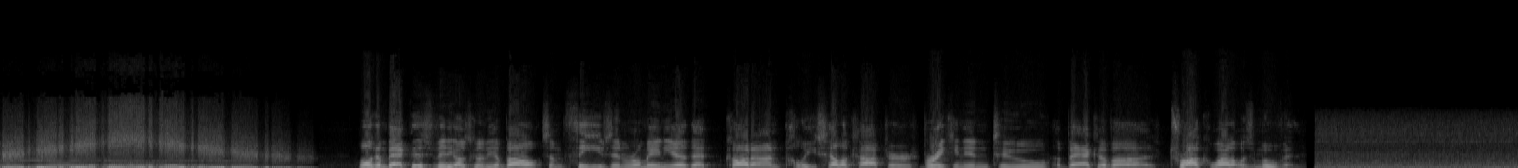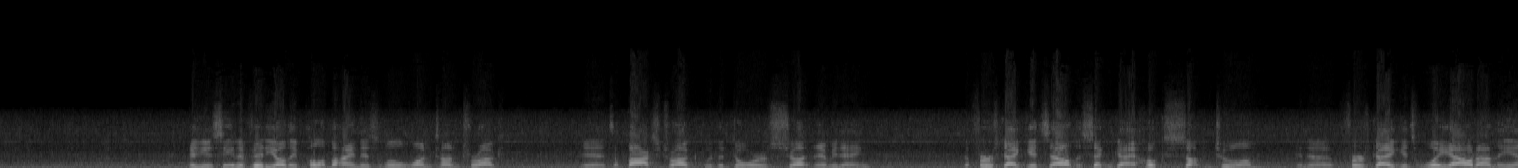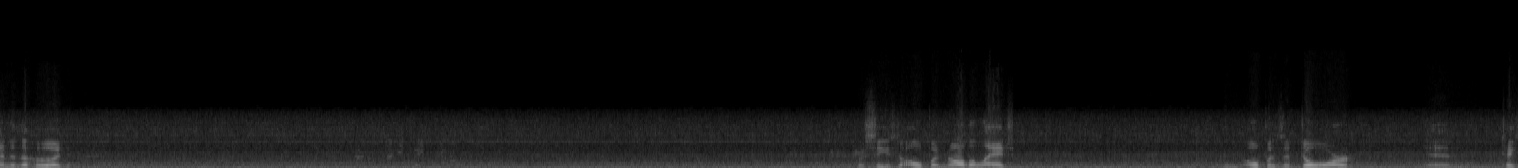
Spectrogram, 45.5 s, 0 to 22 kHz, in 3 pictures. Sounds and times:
Speech: 0:03.6 - 0:13.0, 0:17.1 - 0:20.2, 0:21.0 - 0:23.9, 0:24.8 - 0:31.1, 0:38.9 - 0:40.5, 0:42.6 - 0:43.9, 0:44.6 - 0:45.5.

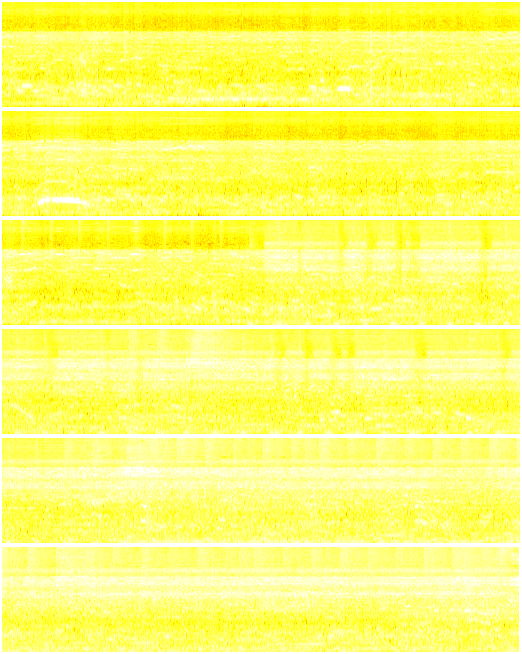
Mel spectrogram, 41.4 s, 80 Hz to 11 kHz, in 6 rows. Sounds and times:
Guitar: 0:00.0 - 0:41.4
Speech: 0:00.0 - 0:41.4.

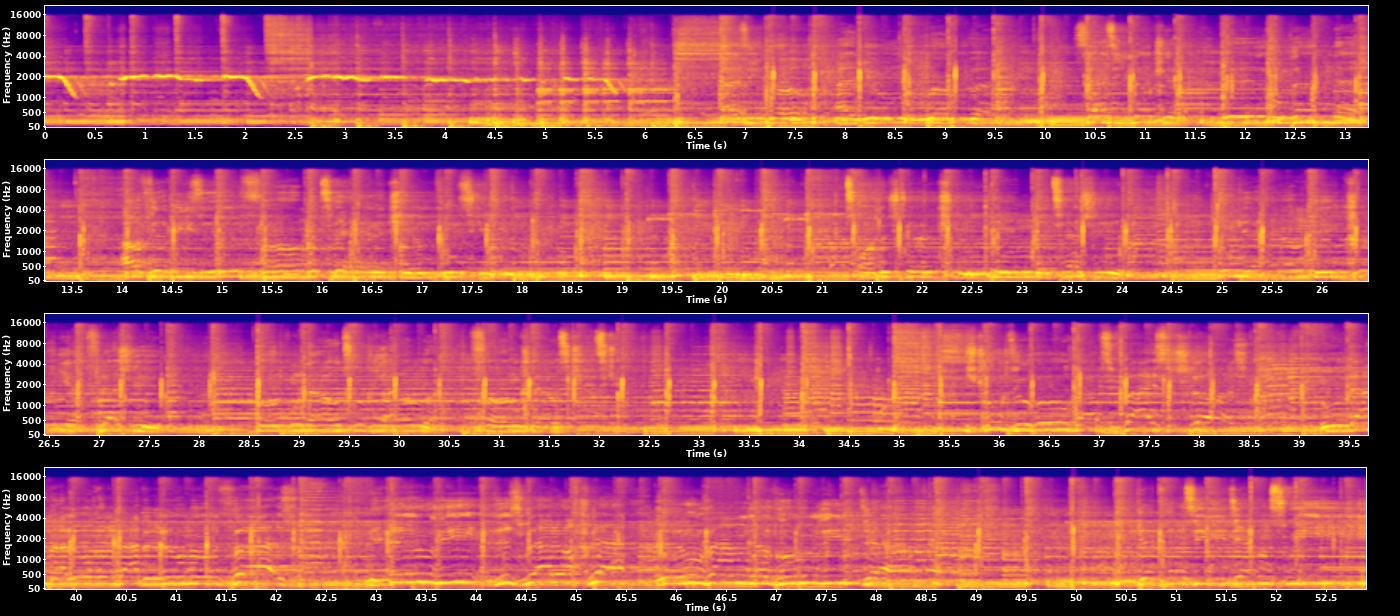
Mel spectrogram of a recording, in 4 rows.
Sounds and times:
Music: 0:00.0 - 0:52.9.

